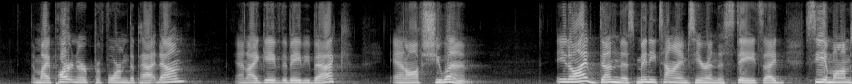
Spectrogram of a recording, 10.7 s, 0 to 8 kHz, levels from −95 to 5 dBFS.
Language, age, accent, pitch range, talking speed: English, 30-49, American, 185-220 Hz, 180 wpm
